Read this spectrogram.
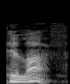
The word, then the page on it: pilaff: British English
